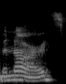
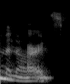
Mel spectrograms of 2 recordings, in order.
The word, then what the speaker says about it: Menards: The pumpkin wood piece I found at Menards, which we don't have here, but I know how to say that word. I think, am I saying it right? Menards? Yep, Menards. Yep, Menards.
